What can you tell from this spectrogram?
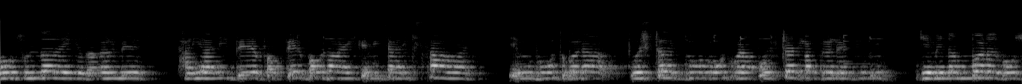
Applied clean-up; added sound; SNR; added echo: neural mask model DeepFilterNet 3.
